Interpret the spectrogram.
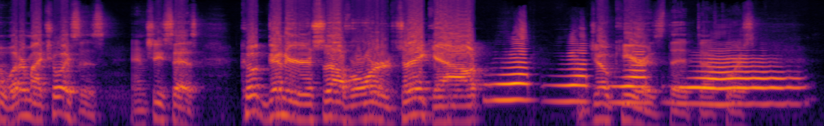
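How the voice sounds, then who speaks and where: A man's voice: medium pitch, a bit bright. A man hosting a podcast, chatting casually and explaining things with mock-serious care. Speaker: podcast host. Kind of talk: casual chat, describing comic strips.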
